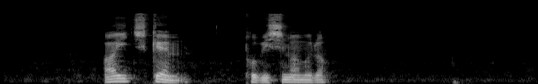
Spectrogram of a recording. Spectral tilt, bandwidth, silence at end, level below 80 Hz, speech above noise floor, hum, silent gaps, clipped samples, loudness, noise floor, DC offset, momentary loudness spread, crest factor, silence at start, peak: -4.5 dB/octave; 11.5 kHz; 2.1 s; -54 dBFS; 42 dB; none; none; under 0.1%; -23 LUFS; -64 dBFS; under 0.1%; 11 LU; 22 dB; 1.05 s; -4 dBFS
